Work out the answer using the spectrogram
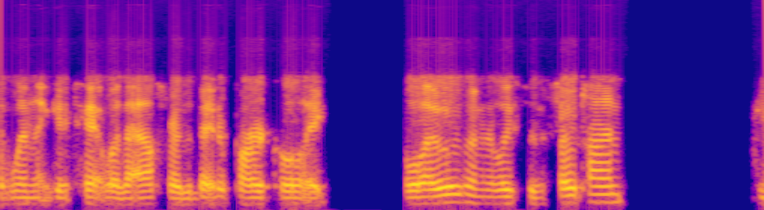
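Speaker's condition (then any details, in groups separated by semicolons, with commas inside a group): No condition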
